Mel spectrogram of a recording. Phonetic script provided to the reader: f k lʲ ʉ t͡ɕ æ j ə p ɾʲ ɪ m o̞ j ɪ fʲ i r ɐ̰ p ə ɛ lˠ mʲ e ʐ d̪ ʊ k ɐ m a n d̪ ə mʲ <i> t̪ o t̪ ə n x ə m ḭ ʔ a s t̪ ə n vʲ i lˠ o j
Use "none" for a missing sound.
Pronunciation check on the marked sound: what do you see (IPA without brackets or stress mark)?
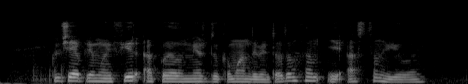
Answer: ɪ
